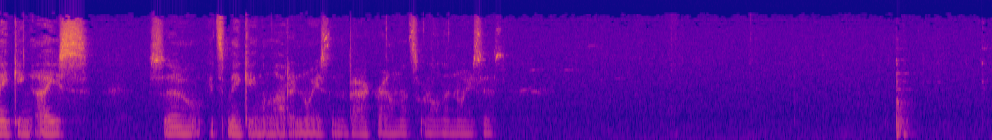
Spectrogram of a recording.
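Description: A knife cuts softly through spongy cake.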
